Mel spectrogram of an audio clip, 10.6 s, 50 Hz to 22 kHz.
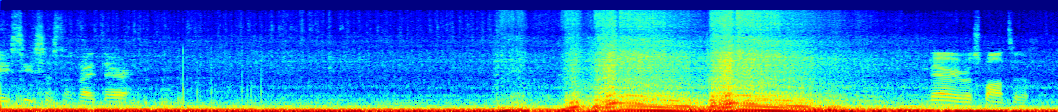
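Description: A big-block V8 in a 1969 Camaro with a Tremec TKO five-speed runs at a loud, steady low rumble and revs up sharply twice near the middle, with brief talk heard over the idle at the start and end.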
